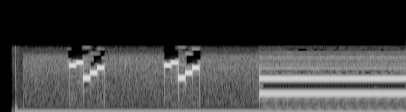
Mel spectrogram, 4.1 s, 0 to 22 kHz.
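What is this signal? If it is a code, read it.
Five-tone selective call (ZVEI), heard as quick runs of five tones, tones of about 70 ms. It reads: 89357 89357
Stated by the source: ZVEI five-tone call 89485 received via SDR by the Feuerwehr Orlamünde fire brigade.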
